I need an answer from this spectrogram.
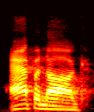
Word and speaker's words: Apponaug: Apenog. Thank you for uh making sure I had the right pronunciate pronunciation there.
